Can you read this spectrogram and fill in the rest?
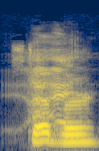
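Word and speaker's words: Staedtler: Stedler? Is that how you say that name? Stedler, yep.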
